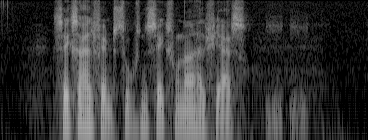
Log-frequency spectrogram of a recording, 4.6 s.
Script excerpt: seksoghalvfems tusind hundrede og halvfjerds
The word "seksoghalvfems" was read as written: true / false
true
